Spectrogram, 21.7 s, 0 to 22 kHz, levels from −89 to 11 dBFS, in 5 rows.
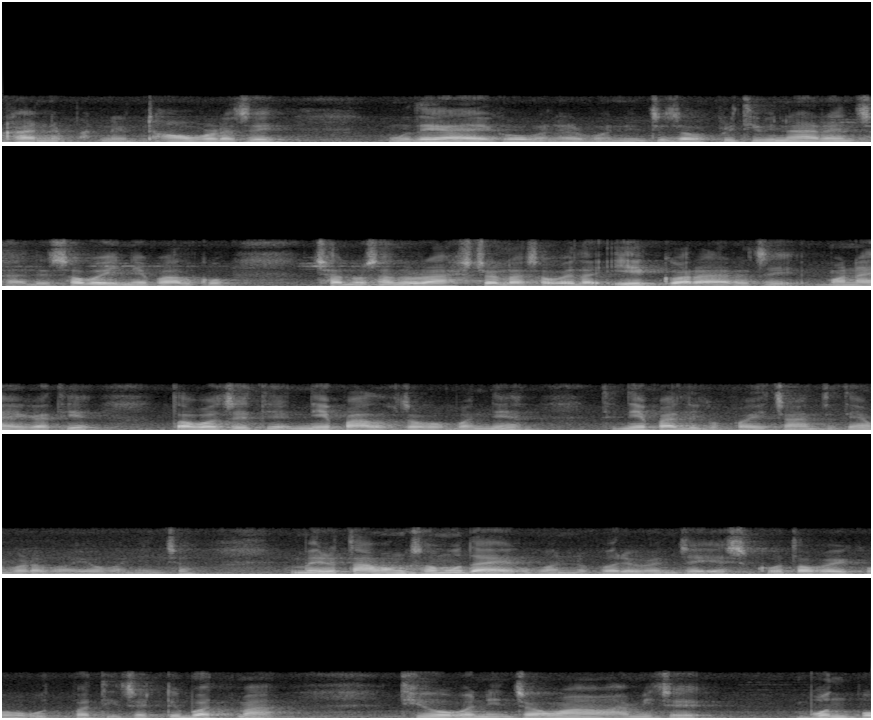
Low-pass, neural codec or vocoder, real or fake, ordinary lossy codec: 7.2 kHz; none; real; none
